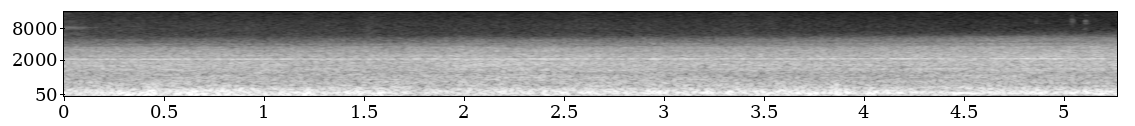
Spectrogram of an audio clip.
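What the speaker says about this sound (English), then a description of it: "we have a Transavia 737 taking off right here" A Transavia Boeing 737 taking off at Amsterdam sends out a continuous broad jet roar, steady and moderately distant, with no voices.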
